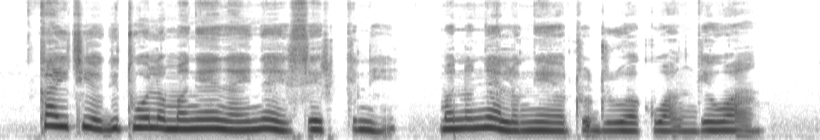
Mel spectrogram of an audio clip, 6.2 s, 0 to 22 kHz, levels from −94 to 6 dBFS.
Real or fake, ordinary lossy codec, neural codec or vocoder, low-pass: real; none; none; none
